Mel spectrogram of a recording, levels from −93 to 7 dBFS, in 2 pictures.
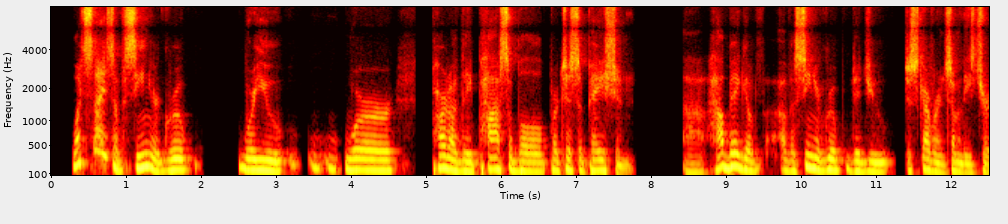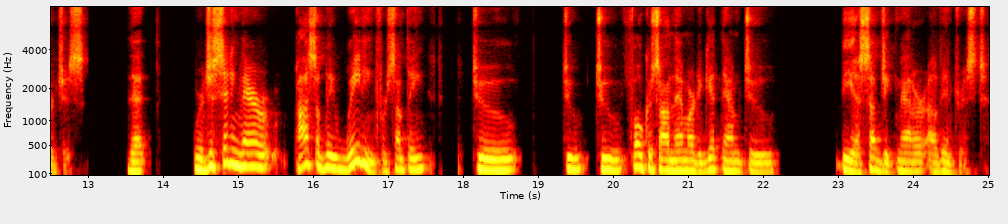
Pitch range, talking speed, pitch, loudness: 120-160 Hz, 130 wpm, 140 Hz, -18 LUFS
